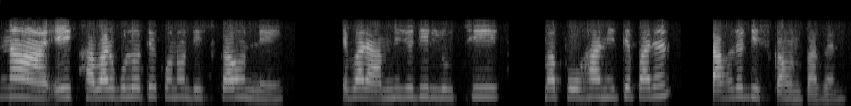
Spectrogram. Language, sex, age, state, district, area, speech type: Bengali, female, 45-60, West Bengal, Nadia, rural, conversation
